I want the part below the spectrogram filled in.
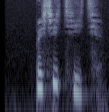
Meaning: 1. to visit, to call on 2. to attend (lectures)
- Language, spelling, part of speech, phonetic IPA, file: Russian, посетить, verb, [pəsʲɪˈtʲitʲ], Ru-посетить.ogg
